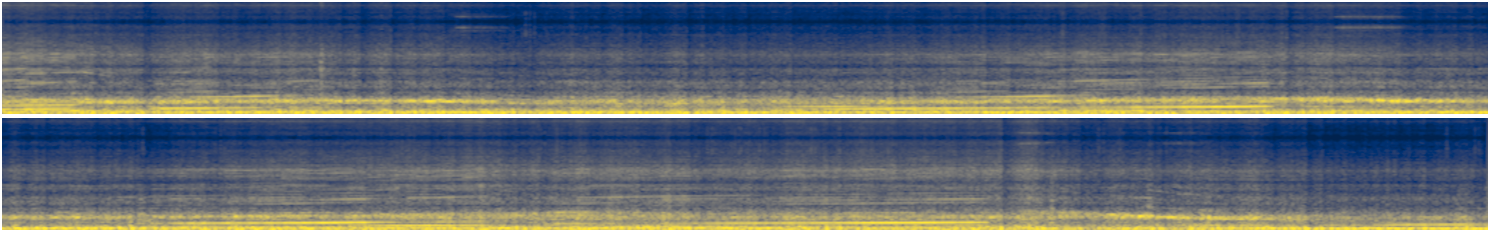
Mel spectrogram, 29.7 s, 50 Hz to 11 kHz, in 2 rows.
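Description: A 2000 Porsche Boxster S's 3.2-litre flat-six engine, heard from inside the cabin while driving hard on a track: the revs climb again and again, then drop back as the car eases off, over a steady low drone.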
